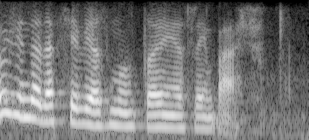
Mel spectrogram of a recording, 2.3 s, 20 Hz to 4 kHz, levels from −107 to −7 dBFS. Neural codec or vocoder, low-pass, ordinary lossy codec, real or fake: none; 3.6 kHz; Opus, 16 kbps; real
